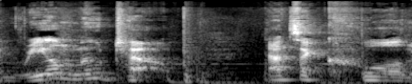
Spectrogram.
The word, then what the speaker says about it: Realmuto: It took me a while to pronounce his name correctly. Realmuto.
